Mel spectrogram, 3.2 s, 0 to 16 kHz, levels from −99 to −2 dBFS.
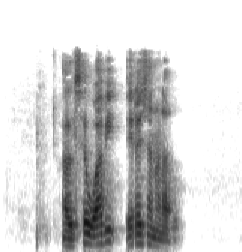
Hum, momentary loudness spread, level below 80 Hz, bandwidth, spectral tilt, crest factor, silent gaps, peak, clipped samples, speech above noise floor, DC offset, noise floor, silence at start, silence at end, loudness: none; 10 LU; -66 dBFS; 7.8 kHz; -4 dB/octave; 18 dB; none; -2 dBFS; under 0.1%; 68 dB; under 0.1%; -86 dBFS; 0.8 s; 0.9 s; -19 LUFS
